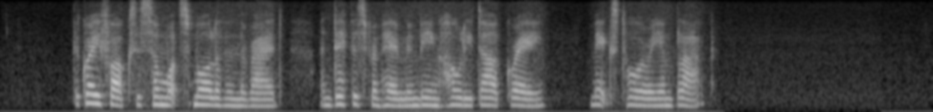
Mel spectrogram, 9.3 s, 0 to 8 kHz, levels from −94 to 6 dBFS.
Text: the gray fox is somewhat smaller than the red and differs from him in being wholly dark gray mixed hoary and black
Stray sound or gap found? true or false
false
